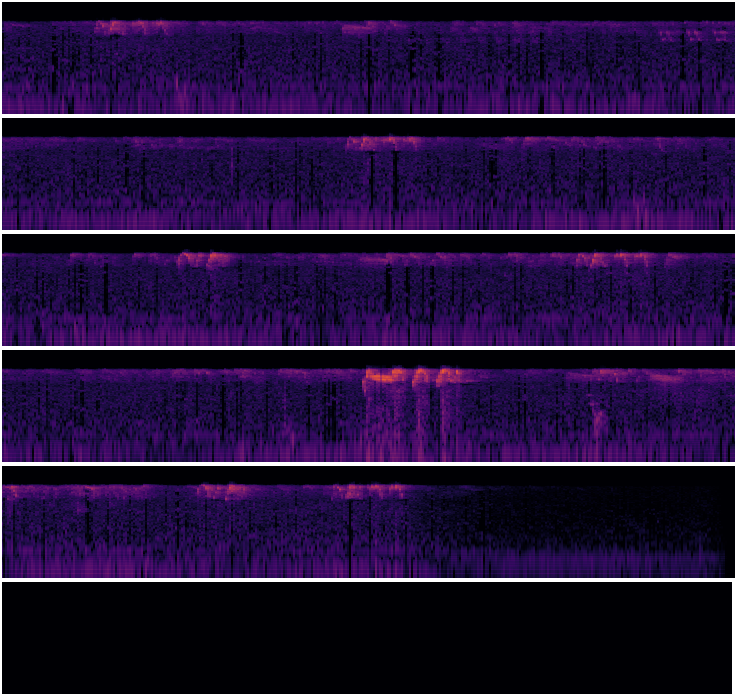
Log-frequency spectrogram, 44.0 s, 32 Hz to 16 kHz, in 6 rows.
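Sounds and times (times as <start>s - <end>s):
finches twittering: 0.0s - 34.2s.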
